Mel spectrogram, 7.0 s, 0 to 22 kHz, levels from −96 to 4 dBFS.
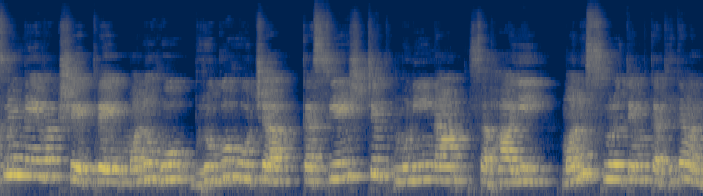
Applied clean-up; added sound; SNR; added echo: none; none; none; reverberation time 0.4 s.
